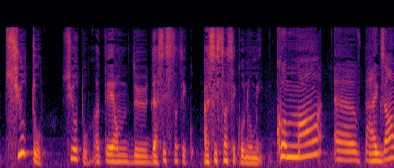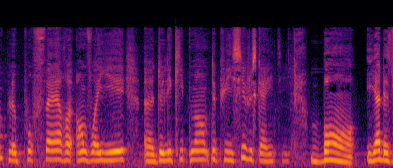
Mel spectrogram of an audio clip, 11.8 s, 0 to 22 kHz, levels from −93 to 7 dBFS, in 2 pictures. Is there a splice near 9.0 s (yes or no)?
yes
